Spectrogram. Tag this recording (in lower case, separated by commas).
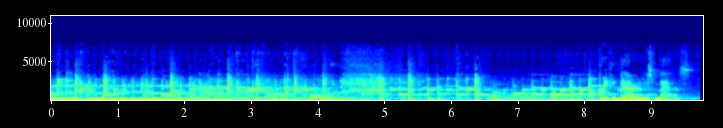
music, speech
